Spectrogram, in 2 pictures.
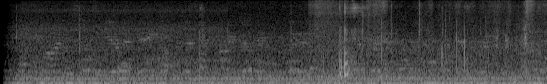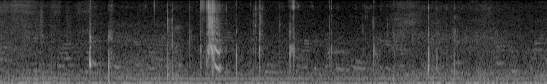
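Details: Infant with hiccups during feeding while sucking on his middle finger: soft, brief clicking gulps every few seconds over a quiet room hum; infant hiccups.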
